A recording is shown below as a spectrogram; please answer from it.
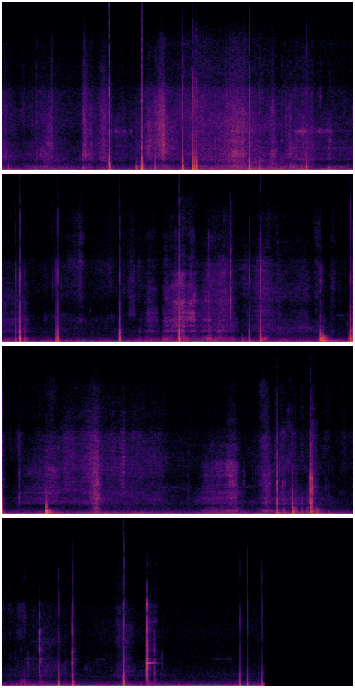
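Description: Irregular light clicks and knocks of metal parts being handled, a brake caliper and a brake hose fitting, over a low steady hum. The sound cuts off suddenly near the end.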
